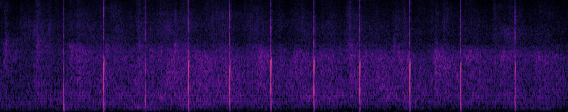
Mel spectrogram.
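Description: An audience in a Presbyterian church applauds after a song: a steady wash of crowd clapping with sharper, evenly spaced claps landing on a regular beat about twice a second, moderately loud, with no talking.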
